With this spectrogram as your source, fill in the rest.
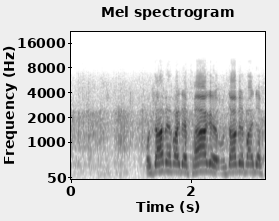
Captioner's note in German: Beifall bei der CDU und dem BÜNDNIS 90/DIE GRÜNEN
